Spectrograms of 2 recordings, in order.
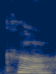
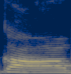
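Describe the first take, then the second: First: The consonant is said light and soft. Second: The consonant is said hard and firm. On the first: "ख हल्का-सा" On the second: "एकदम का बोलते थे"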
